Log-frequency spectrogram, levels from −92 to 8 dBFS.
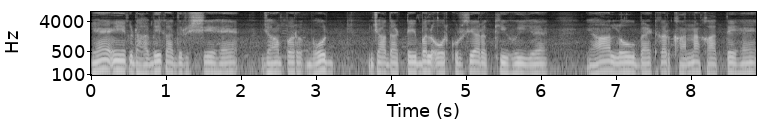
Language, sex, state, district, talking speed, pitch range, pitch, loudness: Hindi, male, Uttar Pradesh, Hamirpur, 155 wpm, 110-120 Hz, 115 Hz, -18 LUFS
